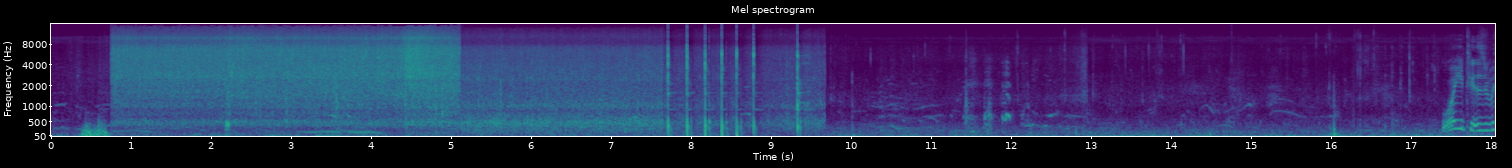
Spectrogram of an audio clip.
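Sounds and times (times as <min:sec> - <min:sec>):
food sizzling in a pot: 0:00.7 - 0:09.7.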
